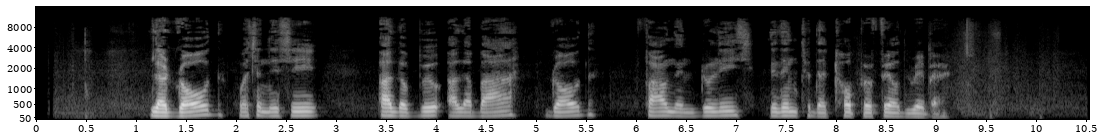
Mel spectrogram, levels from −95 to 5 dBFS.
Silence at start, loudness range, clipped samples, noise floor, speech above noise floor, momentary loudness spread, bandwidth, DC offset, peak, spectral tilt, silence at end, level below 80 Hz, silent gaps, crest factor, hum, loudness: 1.15 s; 7 LU; under 0.1%; -70 dBFS; 46 dB; 16 LU; 11 kHz; under 0.1%; -4 dBFS; -7.5 dB/octave; 1.45 s; -70 dBFS; none; 22 dB; none; -25 LUFS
